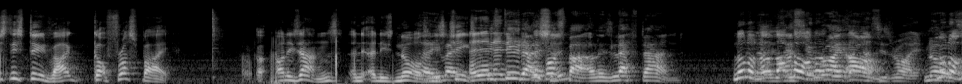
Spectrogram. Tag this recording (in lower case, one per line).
speech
